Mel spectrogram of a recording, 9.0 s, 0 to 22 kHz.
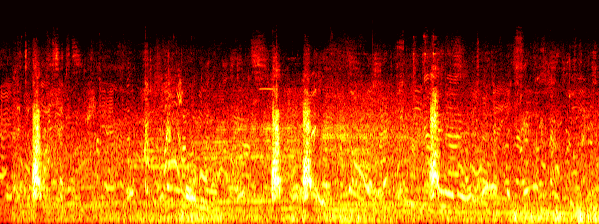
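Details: Border Collie at a Border Collie Club of GB Graded 1-4 Jumping agility competition, Newark Showground, 21 March 2010; a few sharp single barks stand out over steady crowd chatter and background voices.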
